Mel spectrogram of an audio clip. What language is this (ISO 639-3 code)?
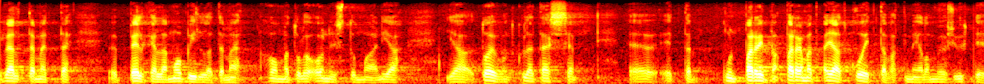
fin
